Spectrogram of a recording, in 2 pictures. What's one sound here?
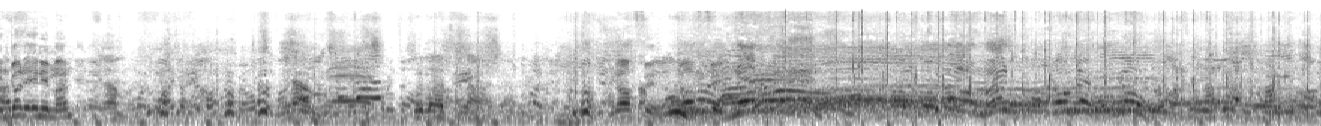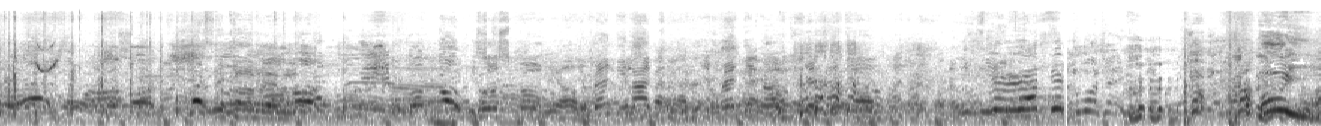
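A crowd of men chatter and call out outdoors.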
